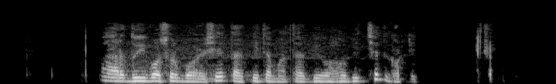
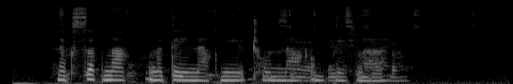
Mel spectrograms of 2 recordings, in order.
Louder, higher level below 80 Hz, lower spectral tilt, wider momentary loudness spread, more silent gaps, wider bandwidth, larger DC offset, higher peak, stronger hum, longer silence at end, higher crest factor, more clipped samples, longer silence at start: first, -17 LUFS vs -37 LUFS; first, -56 dBFS vs -66 dBFS; first, -7.5 dB/octave vs -6 dB/octave; first, 19 LU vs 12 LU; first, 4.22-4.74 s vs none; second, 7.6 kHz vs 16 kHz; neither; first, -2 dBFS vs -20 dBFS; neither; first, 0.7 s vs 0.35 s; about the same, 18 dB vs 18 dB; neither; first, 1 s vs 0.15 s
